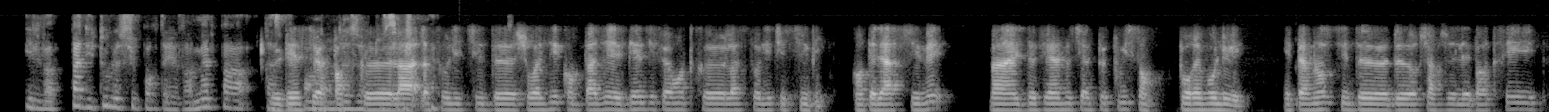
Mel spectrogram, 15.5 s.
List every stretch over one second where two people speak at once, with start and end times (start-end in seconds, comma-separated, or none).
2.7-4.0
